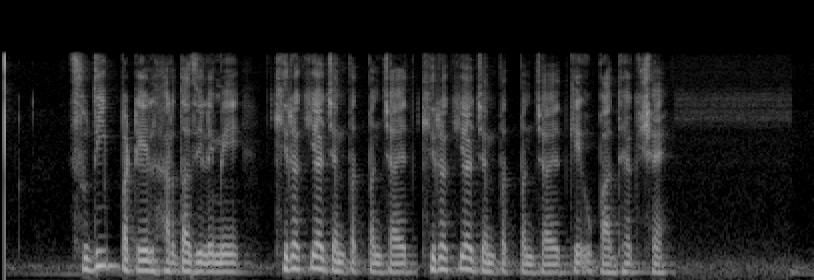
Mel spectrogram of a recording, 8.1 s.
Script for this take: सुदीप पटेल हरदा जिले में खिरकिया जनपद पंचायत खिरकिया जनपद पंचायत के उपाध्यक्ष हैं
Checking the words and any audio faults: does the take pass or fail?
pass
